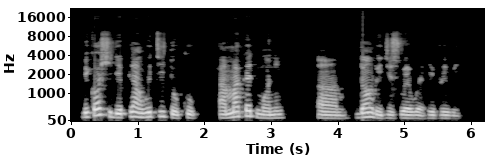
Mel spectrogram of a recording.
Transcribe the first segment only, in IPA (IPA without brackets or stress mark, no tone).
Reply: b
